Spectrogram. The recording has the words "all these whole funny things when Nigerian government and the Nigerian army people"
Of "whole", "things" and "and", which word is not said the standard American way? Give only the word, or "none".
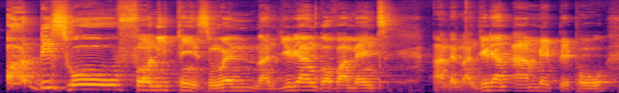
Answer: things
